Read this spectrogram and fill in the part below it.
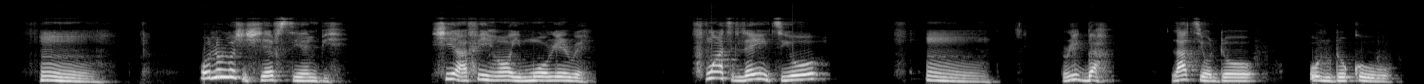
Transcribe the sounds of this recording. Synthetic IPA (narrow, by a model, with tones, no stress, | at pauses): h̩˨ | o˦lo˦lo˦ʃi˨ʃɛ˧˦fsi˧ɛ˧m˨bi˨ | ʃe˦a˨˦fi˦˨ɦã˧i˨mõ˧˦o˧ɾe˧ɾɛ˨ | fũ˦a˦˨ti˨lɛ˨˦j̃ĩ˦˨ti˨˦o˦˨ | ɾi˦ɡ͡ba˦˨ | la˨˦ti˧ɔ˨dɔ˧ | o˧lu˨do˨˦ko˦˨wo˨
